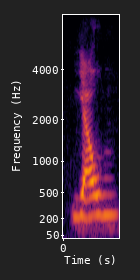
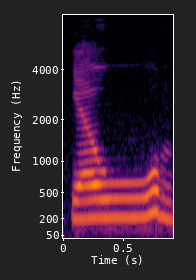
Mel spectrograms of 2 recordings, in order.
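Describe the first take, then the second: First: The vowel is held for only one short beat. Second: The vowel is lengthened over at least two beats. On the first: The speaker calls it wrong. "Dia tak boleh baca yaum" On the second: The speaker calls it right. "Yaum paling kurang"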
